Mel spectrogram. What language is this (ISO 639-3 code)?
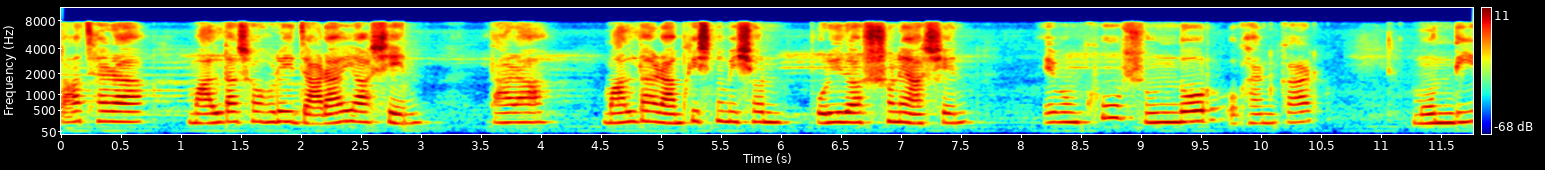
ben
